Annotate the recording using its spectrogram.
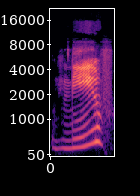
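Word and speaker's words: Niamh: I also learned how to pronounce like Neve, which is like spelled as Niam.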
